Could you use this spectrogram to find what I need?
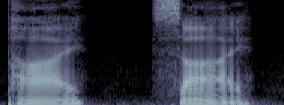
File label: "pie" "sigh"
